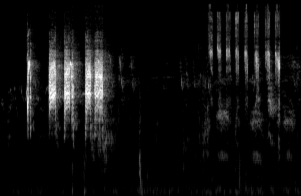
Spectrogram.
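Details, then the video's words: Black francolin calling with a series of loud, harsh, buzzy syllables in a rhythmic run, then a rapid patter of thinner, high scratchy notes and low background hum. "کالا تیتر کی آواز ٹانگ کی بولیاں"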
